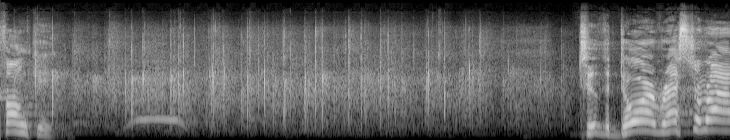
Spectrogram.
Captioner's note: attendees cheering and applauding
